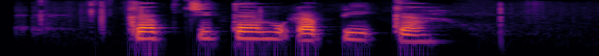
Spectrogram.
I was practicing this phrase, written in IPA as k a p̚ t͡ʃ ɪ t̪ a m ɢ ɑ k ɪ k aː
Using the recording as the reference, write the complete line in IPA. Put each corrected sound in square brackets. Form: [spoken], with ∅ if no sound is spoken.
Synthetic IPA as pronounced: k a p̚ t͡ʃ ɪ t̪ a m ɢ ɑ [p] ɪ k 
